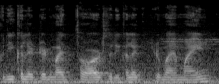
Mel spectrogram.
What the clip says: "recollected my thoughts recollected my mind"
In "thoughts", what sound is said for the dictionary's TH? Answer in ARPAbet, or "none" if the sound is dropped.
T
